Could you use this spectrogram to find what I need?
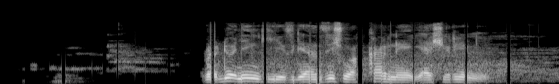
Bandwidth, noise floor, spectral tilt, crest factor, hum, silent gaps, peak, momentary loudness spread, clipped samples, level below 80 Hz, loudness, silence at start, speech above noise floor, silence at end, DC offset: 7.8 kHz; -49 dBFS; -4.5 dB/octave; 16 dB; none; none; 0 dBFS; 21 LU; under 0.1%; -52 dBFS; -15 LUFS; 1.15 s; 35 dB; 0 s; under 0.1%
